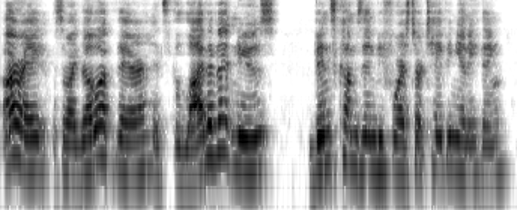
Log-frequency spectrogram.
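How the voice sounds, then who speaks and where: A woman in her 30s from New Jersey, a sit-down interview guest, tells casual stories in a quick, chatty way with a mid-range voice. She's lively and acts out quoted dialogue, and the mic sits a little distant.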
